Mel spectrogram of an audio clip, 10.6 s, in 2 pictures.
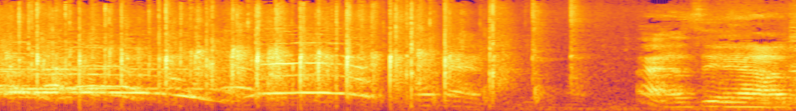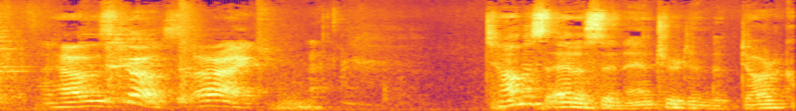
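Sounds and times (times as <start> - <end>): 
voices whooping and cheering: 0.0 - 3.0
crowd clapping: 0.0 - 4.0
speech: 4.7 - 7.3, 8.6 - 10.6.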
